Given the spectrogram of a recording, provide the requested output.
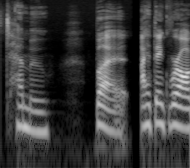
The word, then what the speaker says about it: Temu: Super Bowl ads tried to tell us it's Temu, but I think we're all going to call it's Temu.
